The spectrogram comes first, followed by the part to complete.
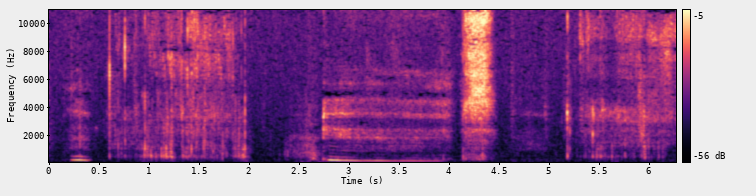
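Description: A girl's closed-mouth vocal reactions to the sourness of a mouthful of sour Skittles. A short hum and breathy sounds come first, then a held moan of about a second that sinks slightly in pitch, then a short sharp breath.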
